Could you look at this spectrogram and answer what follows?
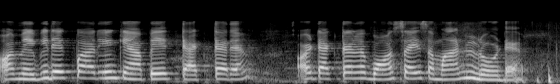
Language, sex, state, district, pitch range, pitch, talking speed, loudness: Hindi, female, Bihar, Katihar, 240-280 Hz, 255 Hz, 225 wpm, -14 LUFS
